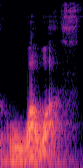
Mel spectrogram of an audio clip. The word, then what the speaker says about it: guagua: And somehow, in the Canary Islands, they call their buses wawas. So that's definitely pronounced in the Canaries with a W sound.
